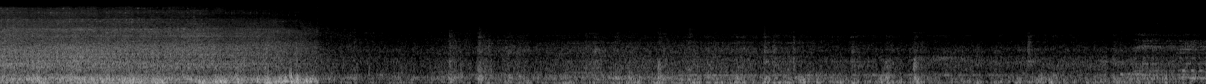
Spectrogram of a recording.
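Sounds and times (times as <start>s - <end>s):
train low rumble: 0.0s - 12.0s
train wheel clicks: 5.9s - 9.4s.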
